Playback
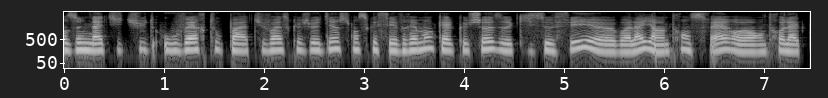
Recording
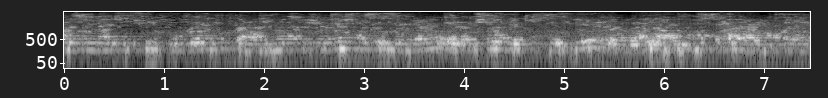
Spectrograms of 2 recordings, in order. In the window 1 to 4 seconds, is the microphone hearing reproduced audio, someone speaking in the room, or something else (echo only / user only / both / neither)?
echo only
